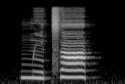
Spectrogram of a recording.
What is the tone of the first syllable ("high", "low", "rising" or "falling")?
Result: low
